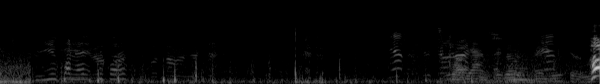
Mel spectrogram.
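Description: Quiet, scattered talk from a group of teenage soccer players gathering into a huddle, with a few faint clicks. A loud shout starts the team's break chant right at the end.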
